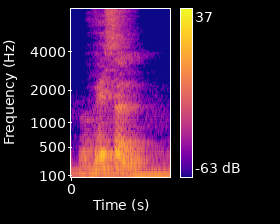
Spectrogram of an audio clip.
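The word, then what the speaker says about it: whistle: एल से पहले टी आ जाए तो टी साइलेंट हो जाती है इस पढ़ कासल सी ए एस टी एल ई कासल विसल डब् एच आई एस टी एल ई विसल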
